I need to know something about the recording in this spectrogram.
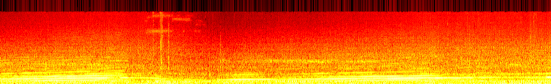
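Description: Wind and road noise rush steadily inside the car.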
